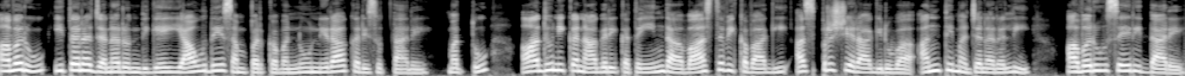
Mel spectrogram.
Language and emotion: Kannada, neutral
